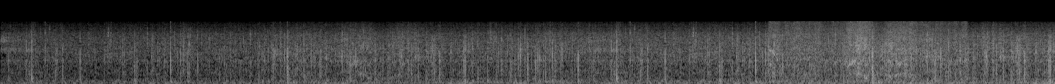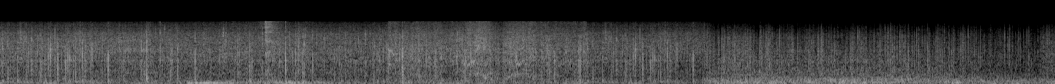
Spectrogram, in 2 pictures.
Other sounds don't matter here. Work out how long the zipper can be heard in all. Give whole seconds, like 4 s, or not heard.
6 s.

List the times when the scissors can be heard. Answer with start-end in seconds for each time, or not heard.
12.4-13.8.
